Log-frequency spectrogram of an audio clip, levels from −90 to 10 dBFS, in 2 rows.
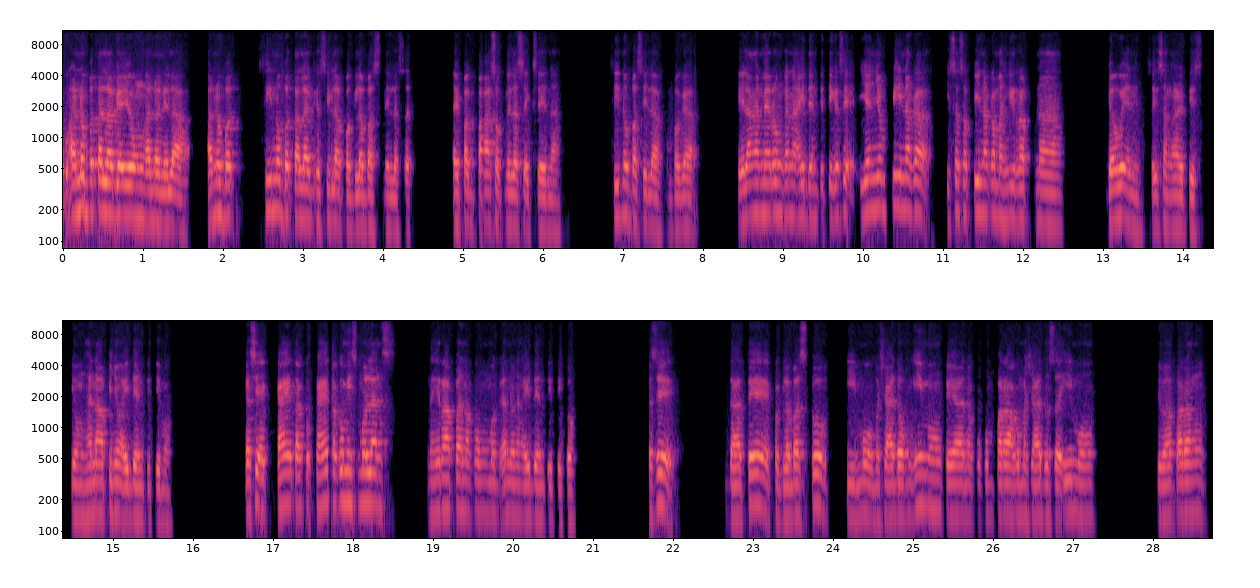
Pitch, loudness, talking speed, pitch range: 150 Hz, -26 LUFS, 160 wpm, 140-175 Hz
